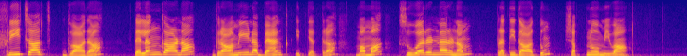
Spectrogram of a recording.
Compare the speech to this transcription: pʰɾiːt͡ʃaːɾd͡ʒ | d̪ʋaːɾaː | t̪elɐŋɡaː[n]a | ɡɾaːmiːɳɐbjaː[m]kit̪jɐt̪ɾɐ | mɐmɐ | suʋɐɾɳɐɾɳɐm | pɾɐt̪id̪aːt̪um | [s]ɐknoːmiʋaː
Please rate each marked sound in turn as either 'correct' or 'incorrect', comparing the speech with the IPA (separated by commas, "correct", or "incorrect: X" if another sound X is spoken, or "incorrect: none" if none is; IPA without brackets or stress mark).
incorrect: ɳ, incorrect: ŋ, incorrect: ʃ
